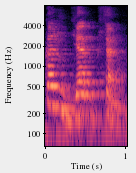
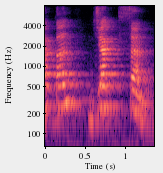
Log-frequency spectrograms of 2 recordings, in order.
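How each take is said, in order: First: कंजंक्शन with a clear n before the k, kan-jank-shan; correct pronunciation. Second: कंजक्शन said slowly with no n before the k, kan-jak-shan; wrong pronunciation. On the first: Teacher giving students the right pronunciation, clear and careful. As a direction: sound the n in कंजंक्शन plainly. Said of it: "इसका सही pronunciation क्या होगा?". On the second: Teacher demonstrating to students the common mispronunciation, slow and drawn out. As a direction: drag out the common wrong कंजक्शन, dropping the n sound. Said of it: "तो ये गलत पढ़ते हैं।". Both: Shown as a demonstration.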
